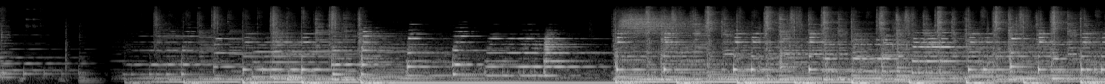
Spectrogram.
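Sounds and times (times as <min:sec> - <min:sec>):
steel pan ringing notes: 0:01.3 - 0:11.0.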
